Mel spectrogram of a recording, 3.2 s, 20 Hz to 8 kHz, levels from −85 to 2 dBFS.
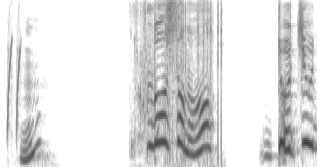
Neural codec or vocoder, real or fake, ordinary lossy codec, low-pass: none; real; none; none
